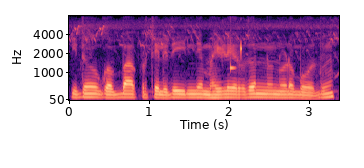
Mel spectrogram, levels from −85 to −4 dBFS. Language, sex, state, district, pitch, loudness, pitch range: Kannada, male, Karnataka, Koppal, 115 Hz, -18 LUFS, 110-115 Hz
